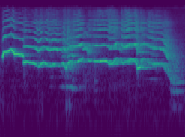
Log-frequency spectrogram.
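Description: Tenor saxophone blown into a deliberate high squeal of the kind used in free jazz: one loud, piercing held tone that starts suddenly, wavers and shifts a little in pitch, and fades just at the end.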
